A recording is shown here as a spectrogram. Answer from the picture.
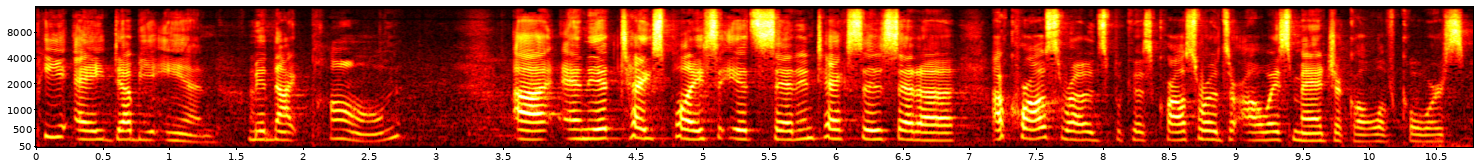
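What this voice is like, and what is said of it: Speaks with a regional accent. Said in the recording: “Can you understand my accent? Because in Australia, they totally didn't get it.”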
